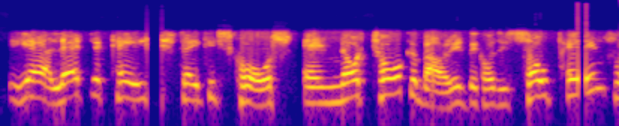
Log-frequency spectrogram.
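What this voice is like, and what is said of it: Slight accent. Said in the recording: “I detect a slight accent.”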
